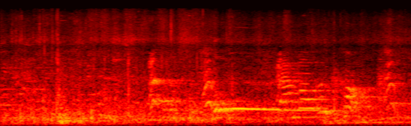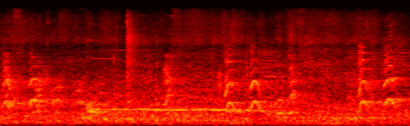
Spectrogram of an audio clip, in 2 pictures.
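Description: People in dog costumes imitating dogs with their voices: short yelps and yips, and two long held calls, one about two seconds in and one from about five to seven seconds.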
